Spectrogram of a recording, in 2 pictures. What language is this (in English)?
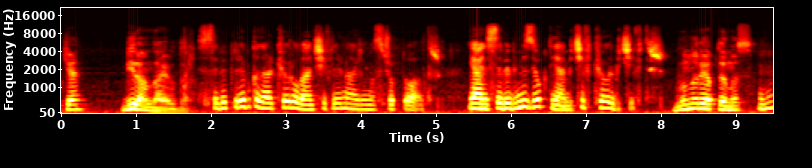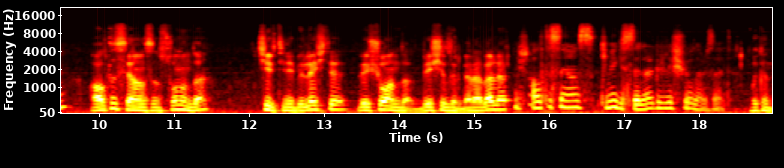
Turkish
